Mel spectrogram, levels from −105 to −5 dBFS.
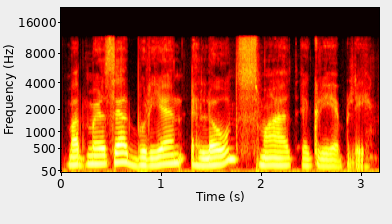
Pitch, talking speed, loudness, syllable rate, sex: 150 Hz, 95 wpm, -17 LUFS, 5.3 syllables/s, female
